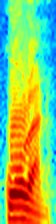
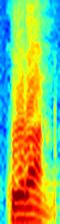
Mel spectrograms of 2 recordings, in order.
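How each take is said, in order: Both takes have the same delivery.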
